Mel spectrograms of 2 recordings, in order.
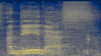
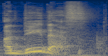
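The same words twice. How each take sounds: First: The stress is on the second syllable. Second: The stress is not on the second syllable. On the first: The speaker calls it right. "강세가 두 번째 음절 여기에 와요" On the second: The speaker calls it wrong. "아디다스가 아니고"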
